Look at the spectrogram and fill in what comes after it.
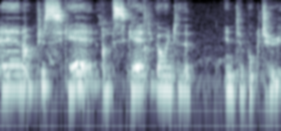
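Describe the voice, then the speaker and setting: Against noticeable background noise, a woman with an Australian accent talks at a fairly quick pace in a fairly high pitch. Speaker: book reviewer. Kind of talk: casual chat. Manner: animated.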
